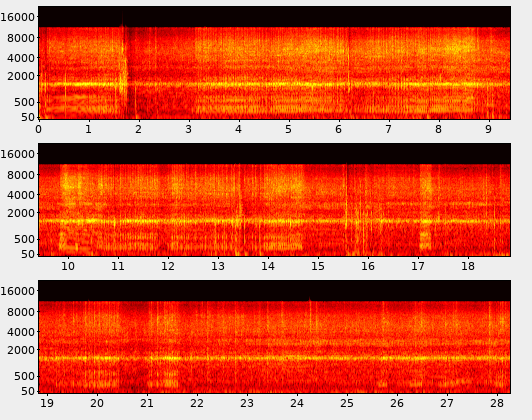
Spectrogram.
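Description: Two-stroke dirt bike engine revving up and down again and again while riding, with knocks and clatter from the rough trail.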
